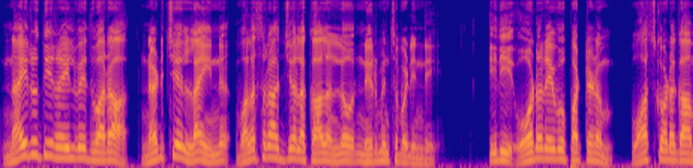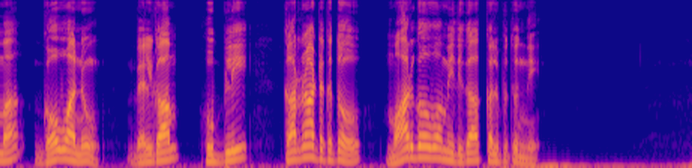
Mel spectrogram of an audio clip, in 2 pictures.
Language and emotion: Telugu, neutral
